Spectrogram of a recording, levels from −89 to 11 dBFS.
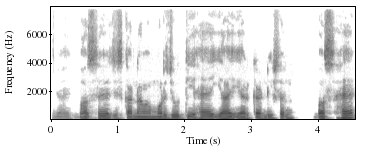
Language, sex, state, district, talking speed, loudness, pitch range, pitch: Hindi, male, Bihar, Muzaffarpur, 195 wpm, -27 LUFS, 120-135 Hz, 125 Hz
